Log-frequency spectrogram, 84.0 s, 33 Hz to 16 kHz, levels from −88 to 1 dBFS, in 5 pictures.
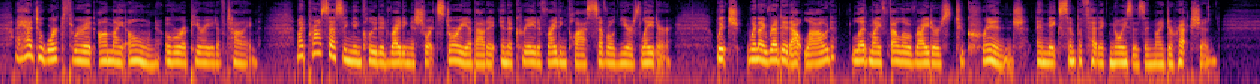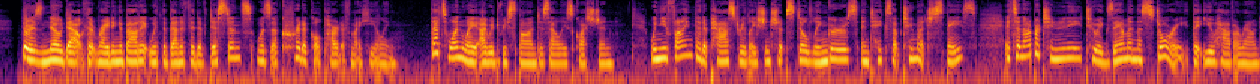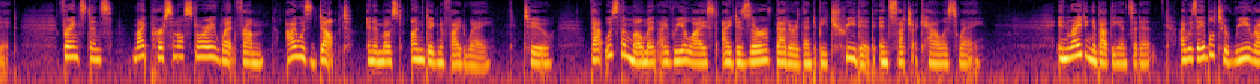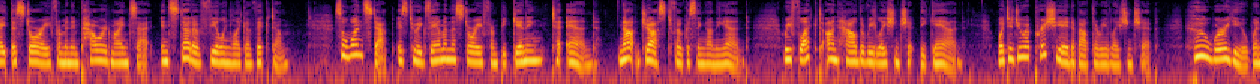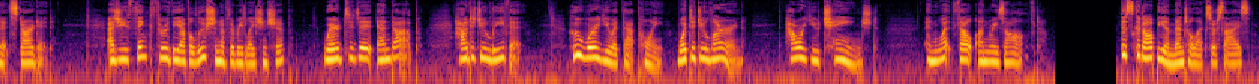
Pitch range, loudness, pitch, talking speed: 160-215 Hz, -16 LUFS, 180 Hz, 175 wpm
